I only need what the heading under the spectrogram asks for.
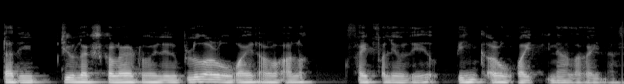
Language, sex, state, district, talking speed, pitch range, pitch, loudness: Nagamese, male, Nagaland, Dimapur, 200 wpm, 100-105 Hz, 100 Hz, -17 LUFS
